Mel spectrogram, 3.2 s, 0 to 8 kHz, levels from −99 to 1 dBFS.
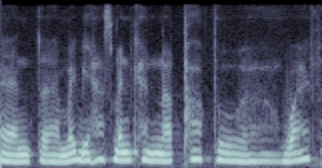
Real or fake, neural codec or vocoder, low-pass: real; none; 7.2 kHz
